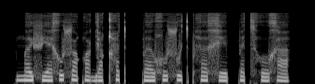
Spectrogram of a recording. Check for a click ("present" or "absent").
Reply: absent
